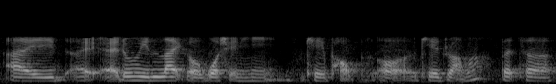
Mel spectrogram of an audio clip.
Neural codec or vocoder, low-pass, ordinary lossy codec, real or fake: none; 3.6 kHz; MP3, 32 kbps; real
